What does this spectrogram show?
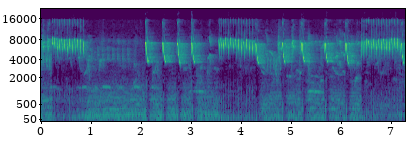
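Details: Oriental magpie-robin singing loudly with sharp shots and rich fill, a tutor song for young spotted birds. A high buzzy trill, a short pause, then strings of sharp falling whistles broken by further rattling trills.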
